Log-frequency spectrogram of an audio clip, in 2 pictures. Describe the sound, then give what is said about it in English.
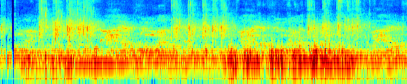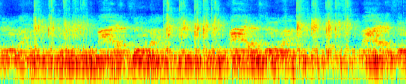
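A loud protest crowd on a college campus in Columbia calls to fire Shula. Many voices shout in continuous, rhythmic chants with recurring bursts of yelling throughout. “a Fire Shula protest has begun on campus, and this is how it sounds.”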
